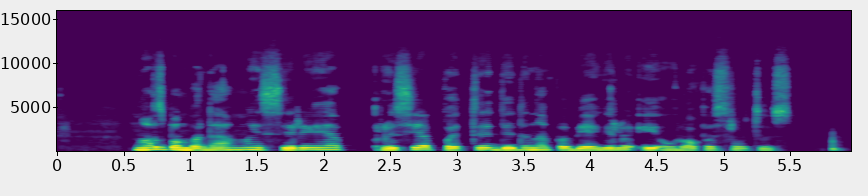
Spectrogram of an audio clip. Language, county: Lithuanian, Telšiai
